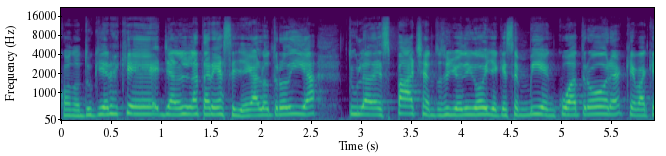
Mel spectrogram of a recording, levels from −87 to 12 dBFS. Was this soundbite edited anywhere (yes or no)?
no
